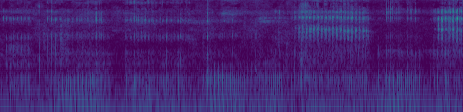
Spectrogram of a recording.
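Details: Domestic cat purring closely: deep buzzing rumble with quick pulsing texture, rising and falling gently in loudness over a few seconds.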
